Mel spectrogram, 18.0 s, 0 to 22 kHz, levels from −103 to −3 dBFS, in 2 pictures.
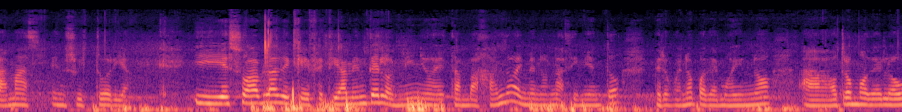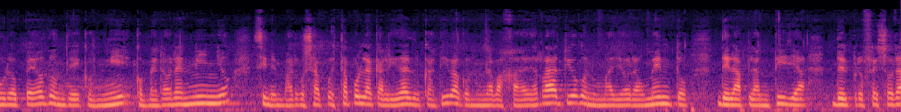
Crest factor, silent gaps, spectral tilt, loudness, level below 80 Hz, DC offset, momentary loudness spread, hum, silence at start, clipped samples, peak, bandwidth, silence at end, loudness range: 24 dB; none; -6.5 dB/octave; -29 LUFS; -38 dBFS; under 0.1%; 10 LU; none; 0 s; under 0.1%; -4 dBFS; 13.5 kHz; 0 s; 5 LU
